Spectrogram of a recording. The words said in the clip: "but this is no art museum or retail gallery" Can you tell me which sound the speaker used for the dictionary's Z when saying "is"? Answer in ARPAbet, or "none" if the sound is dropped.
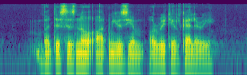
Z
